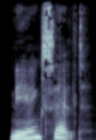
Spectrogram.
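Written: næringssalt

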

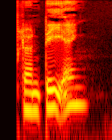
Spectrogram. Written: blondering

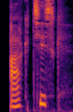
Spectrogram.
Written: arktisk

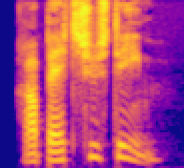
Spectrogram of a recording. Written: rabatsystem

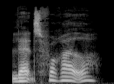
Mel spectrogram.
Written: landsforræder

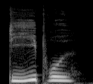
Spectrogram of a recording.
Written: digebrud

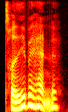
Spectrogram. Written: tredjebehandle

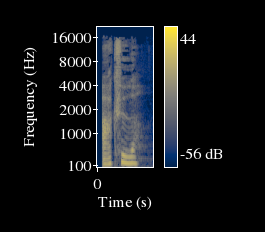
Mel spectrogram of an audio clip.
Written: arkføder

